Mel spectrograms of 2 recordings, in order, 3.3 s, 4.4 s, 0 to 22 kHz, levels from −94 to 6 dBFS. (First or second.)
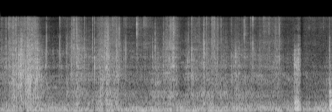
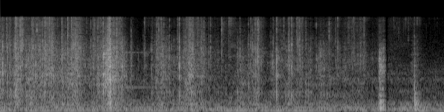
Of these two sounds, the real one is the second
